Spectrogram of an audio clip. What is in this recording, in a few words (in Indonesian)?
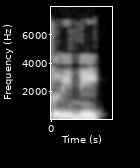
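"klinik", Indonesian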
